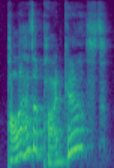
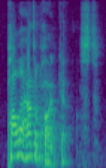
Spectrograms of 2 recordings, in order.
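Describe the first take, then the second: First: It is said as a question. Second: It is said as a plain statement. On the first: The speaker asks whether it is true. "I'm asking you to tell me whether it's true" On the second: The speaker claims it is true. "I'm asserting it. I'm giving you information"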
